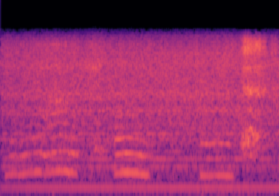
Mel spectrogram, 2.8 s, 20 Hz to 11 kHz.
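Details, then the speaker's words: Hiccups in a 6-week-old baby. "Oh, you have the hiccups too. You have the hiccups."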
